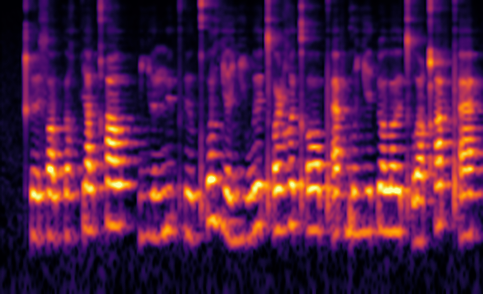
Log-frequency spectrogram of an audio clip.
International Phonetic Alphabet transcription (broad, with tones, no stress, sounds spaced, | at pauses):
kʰ ø˩ s ɔ˩ lˠ k ʏ˩ ʁ k i˧ lˠ qʰ ɔ˥ | ʎ ʏː˩ ŋ y˧ pʰ ʏː˩ kʷʼ i˥ lˠ ʎ ɪː˩ ʎ i˩ w ø˥ tʼ ɔ˧ ɭ ʁ ʏ˥ kʼ ɔː˧ pʼ a˧ f ɡ o˧ ʎ ɪː˧ ɠ ø˧ lˠ ʏː˧ tʼ oː˩ qʼ a˥ f pʼ a˧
